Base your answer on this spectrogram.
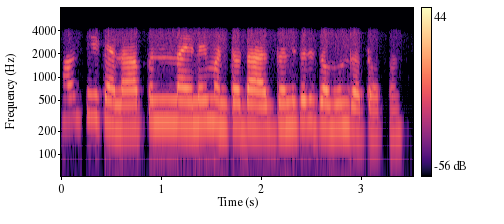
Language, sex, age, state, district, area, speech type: Marathi, female, 30-45, Maharashtra, Amravati, urban, conversation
